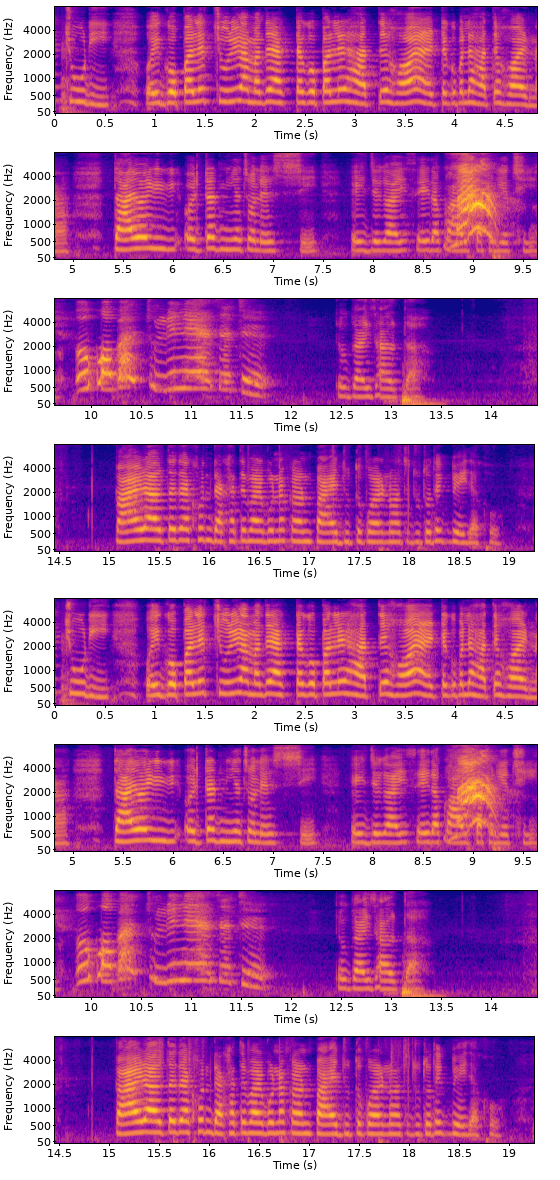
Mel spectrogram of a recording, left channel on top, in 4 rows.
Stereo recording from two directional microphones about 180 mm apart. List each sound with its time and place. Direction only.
0.1 s a woman's voice: 10° left (ahead or behind)
8.7 s a child's voice: 50° left (ahead or behind)
9.2 s a woman's voice: 15° left (ahead or behind)
9.8 s a child's voice: 45° left (ahead or behind)
12.5 s a woman's voice: 10° left (ahead or behind)
15.0 s a woman's voice: centre (ahead or behind)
